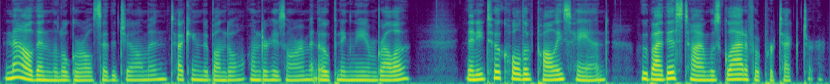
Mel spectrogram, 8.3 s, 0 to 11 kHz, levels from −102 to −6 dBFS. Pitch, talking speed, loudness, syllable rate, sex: 180 Hz, 240 wpm, -18 LUFS, 6.3 syllables/s, female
